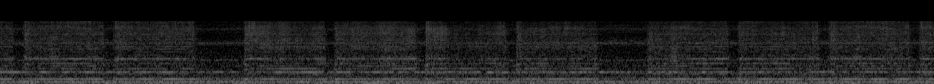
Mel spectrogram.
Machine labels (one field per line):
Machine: slide rail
